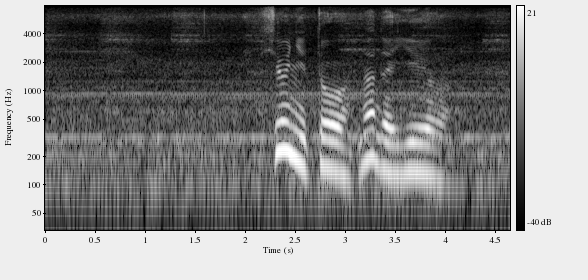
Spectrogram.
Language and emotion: Russian, sad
